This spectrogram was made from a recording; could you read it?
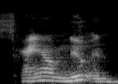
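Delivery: put-on Southern American accent, conversational. Chatting about scams, doing a quick bit: put-on Southern accent. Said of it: "I gotta get my good like Southern accent for a second".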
